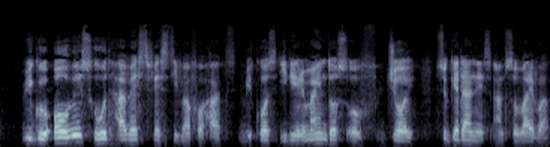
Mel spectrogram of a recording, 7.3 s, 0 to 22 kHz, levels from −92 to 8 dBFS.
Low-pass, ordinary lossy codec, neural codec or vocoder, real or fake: 14.4 kHz; MP3, 48 kbps; vocoder, 44.1 kHz, 128 mel bands, Pupu-Vocoder; fake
